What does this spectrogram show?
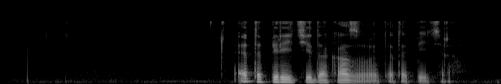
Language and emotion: Russian, neutral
